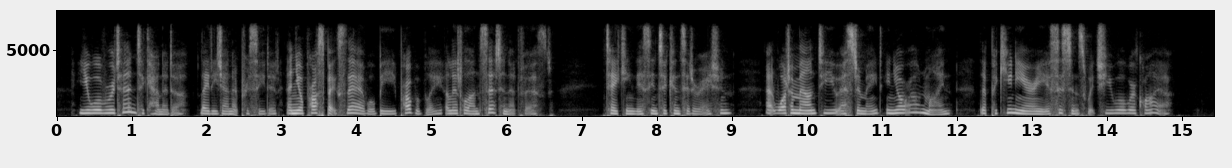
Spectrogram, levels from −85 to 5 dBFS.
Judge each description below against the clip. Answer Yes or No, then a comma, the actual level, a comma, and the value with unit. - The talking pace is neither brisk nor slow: Yes, average, 160 wpm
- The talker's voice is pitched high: Yes, high, 220 Hz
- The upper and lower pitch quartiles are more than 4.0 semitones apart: No, average, 3.2 semitones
